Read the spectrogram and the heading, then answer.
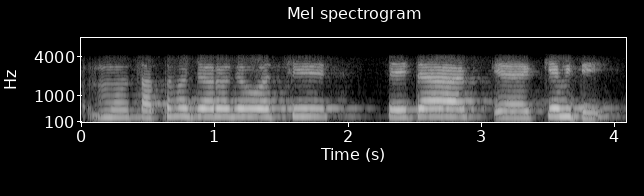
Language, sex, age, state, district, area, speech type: Odia, female, 60+, Odisha, Boudh, rural, conversation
